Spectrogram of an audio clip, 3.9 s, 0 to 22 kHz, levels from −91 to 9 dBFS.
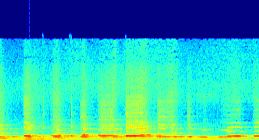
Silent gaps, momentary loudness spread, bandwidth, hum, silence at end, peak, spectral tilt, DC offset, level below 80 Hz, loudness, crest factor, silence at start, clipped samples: none; 9 LU; 16 kHz; none; 0 s; 0 dBFS; -3.5 dB/octave; under 0.1%; -30 dBFS; -15 LUFS; 14 dB; 0 s; under 0.1%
